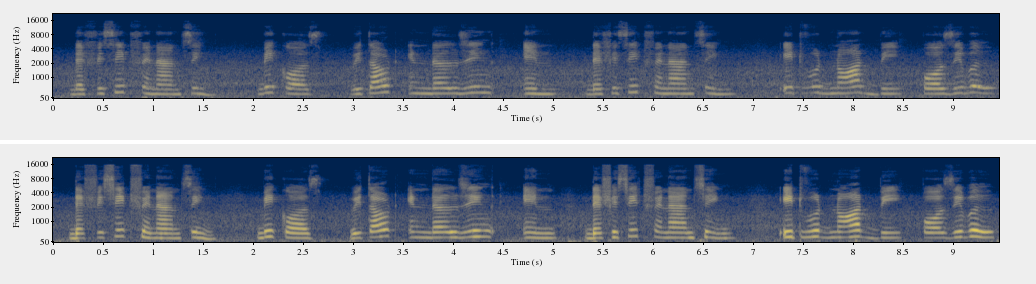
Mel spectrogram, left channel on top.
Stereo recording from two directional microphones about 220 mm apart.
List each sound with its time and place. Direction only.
0.2 s speech: 30° right (ahead or behind)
